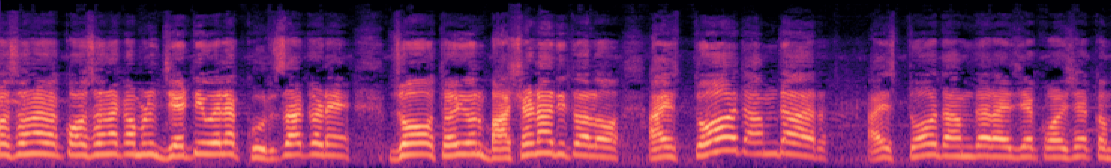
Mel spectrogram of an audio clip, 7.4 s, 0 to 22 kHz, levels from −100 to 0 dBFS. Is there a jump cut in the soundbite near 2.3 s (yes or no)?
no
